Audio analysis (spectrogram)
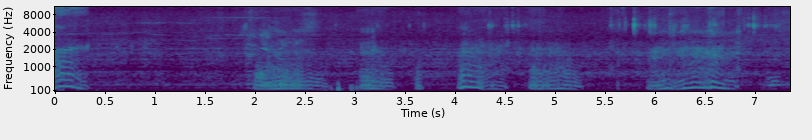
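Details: Two female Pomeranians, a small one and an adult, playing together over a toy; the bigger one makes low rumbling growls in repeated bursts about a second long, with a faint voice in the background.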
